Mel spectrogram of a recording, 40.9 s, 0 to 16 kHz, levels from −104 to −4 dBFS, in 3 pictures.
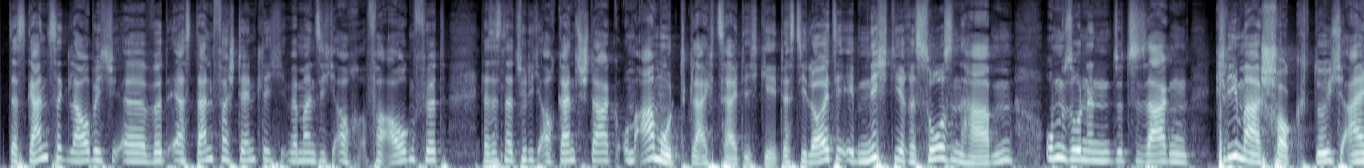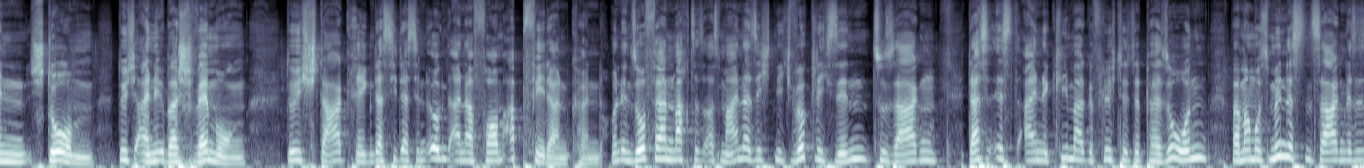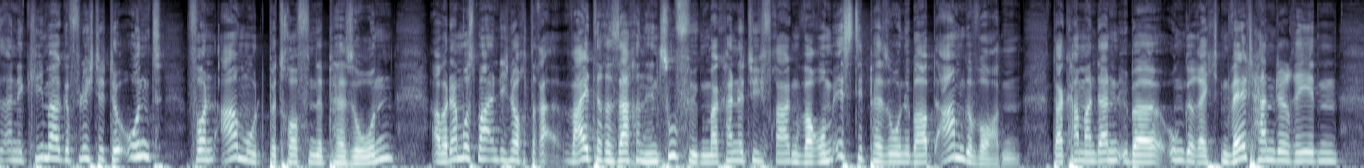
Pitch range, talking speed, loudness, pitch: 165-205 Hz, 165 wpm, -20 LUFS, 185 Hz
